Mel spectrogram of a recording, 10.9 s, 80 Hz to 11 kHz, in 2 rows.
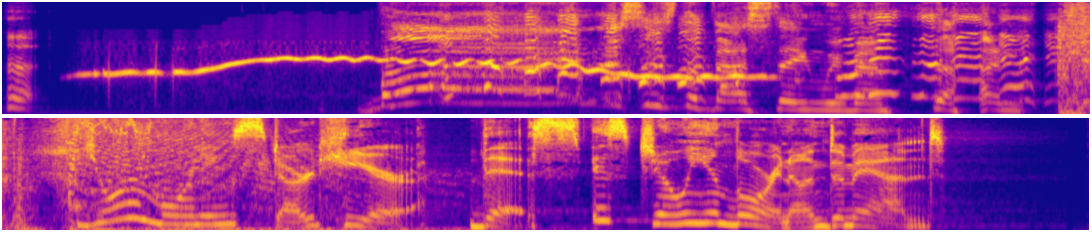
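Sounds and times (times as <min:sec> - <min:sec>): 
speech: 0:00.0 - 0:00.3, 0:01.8 - 0:10.2
person whistling a goodbye tune: 0:00.3 - 0:02.0, 0:02.6 - 0:04.2
laughter: 0:01.8 - 0:05.8.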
